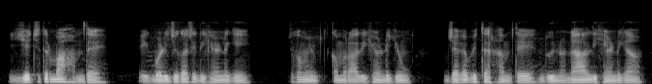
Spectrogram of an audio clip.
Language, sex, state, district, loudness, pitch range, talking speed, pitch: Hindi, male, Uttarakhand, Tehri Garhwal, -20 LUFS, 100-105 Hz, 210 wpm, 100 Hz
